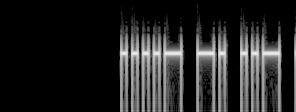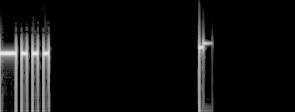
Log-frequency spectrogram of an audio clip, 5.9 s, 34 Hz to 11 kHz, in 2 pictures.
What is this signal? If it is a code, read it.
Morse code, heard as a keyed tone, about 22 wpm, 700 Hz. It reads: 4NUB
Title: All Cut Numbers - 4-Digit 22wpm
